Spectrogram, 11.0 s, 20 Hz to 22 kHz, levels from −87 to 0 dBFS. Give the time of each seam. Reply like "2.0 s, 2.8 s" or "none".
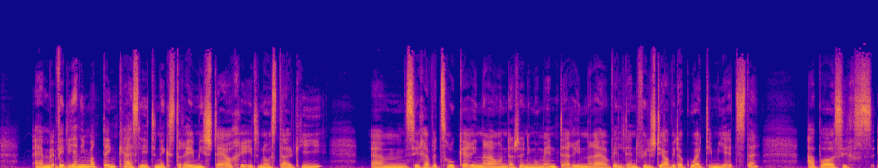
none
